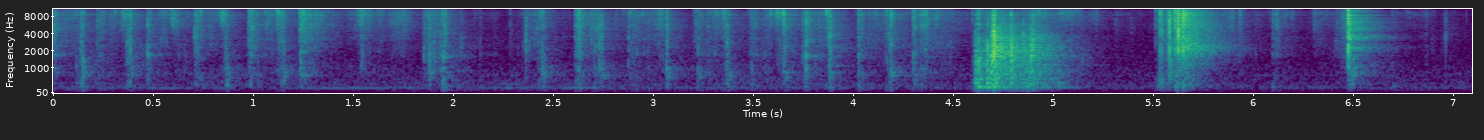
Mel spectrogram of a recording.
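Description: A deck of tarot cards being handled and shuffled, with soft rapid flicking ticks at first, then several louder close riffles and snaps in short bursts.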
